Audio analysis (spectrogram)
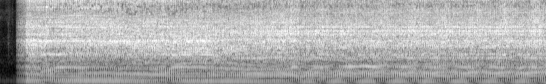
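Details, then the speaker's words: Log splitter engine that stalled under hydraulic pressure, after opening the valve underneath to two full turns out: loud roar with rough hammering under load. It holds on without stalling but still labours; carburetor cleaning planned next. "all right so i have the valve underneath open up to two full turns out and it's much better but it still struggles"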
